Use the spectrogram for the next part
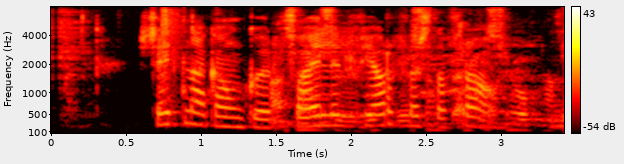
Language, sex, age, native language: Icelandic, female, 18-19, Icelandic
